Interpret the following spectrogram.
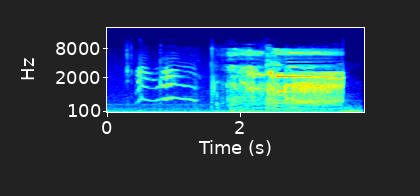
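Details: Cooter, a pet cat called a talking kitty, gives a rising then falling chatty meow, then a longer strained, buzzy yowl held for about a second, indoors with little background noise.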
